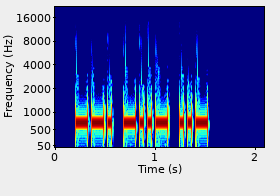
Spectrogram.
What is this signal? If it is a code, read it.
Morse code, heard as a keyed tone, about 31 wpm, 700 Hz. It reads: GXU
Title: USA Call Sign Postfixes - 3 Letters 30wpm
